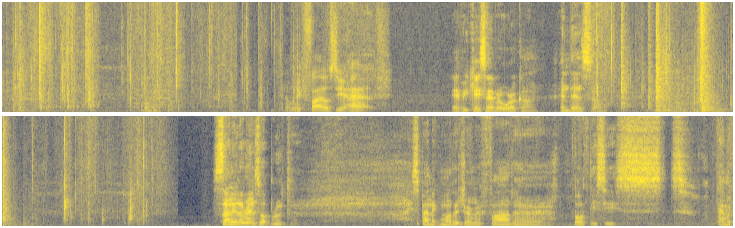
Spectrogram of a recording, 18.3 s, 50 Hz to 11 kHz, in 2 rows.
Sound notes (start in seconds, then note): 0.0 drawer clatters open; 0.0 file folders rustling; 7.4 file folder thuds; 7.7 drawer clatters shut; 9.8 pages rustling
